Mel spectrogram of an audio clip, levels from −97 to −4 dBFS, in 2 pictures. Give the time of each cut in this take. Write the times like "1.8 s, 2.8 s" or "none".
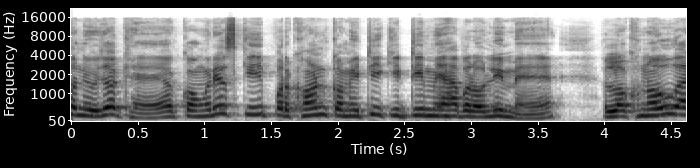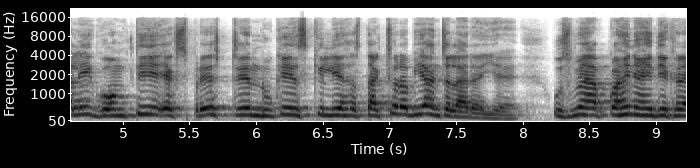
none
